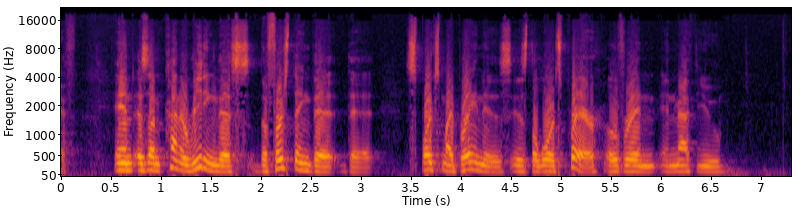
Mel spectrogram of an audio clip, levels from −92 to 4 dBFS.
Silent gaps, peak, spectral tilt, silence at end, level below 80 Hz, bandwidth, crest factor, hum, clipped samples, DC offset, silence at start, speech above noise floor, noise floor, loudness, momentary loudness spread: none; -10 dBFS; -4.5 dB/octave; 0.65 s; -56 dBFS; 19 kHz; 14 dB; none; under 0.1%; under 0.1%; 0 s; 35 dB; -57 dBFS; -23 LUFS; 11 LU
